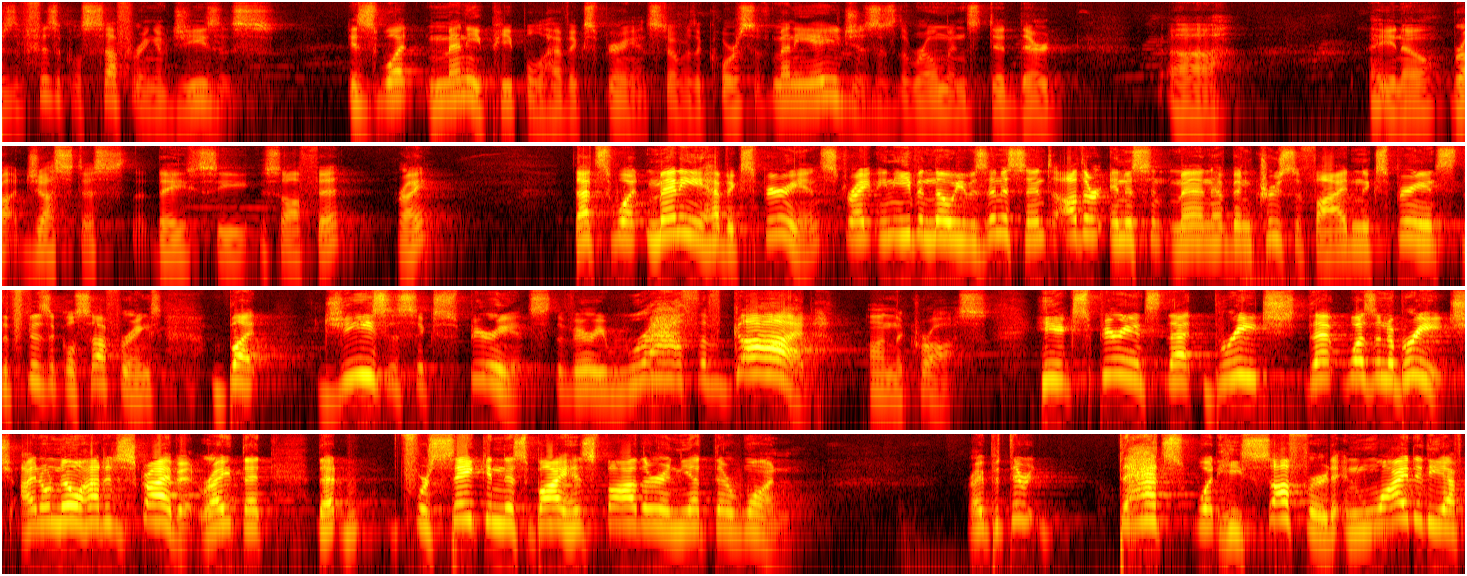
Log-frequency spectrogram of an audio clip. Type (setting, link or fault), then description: setting, large echoing room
